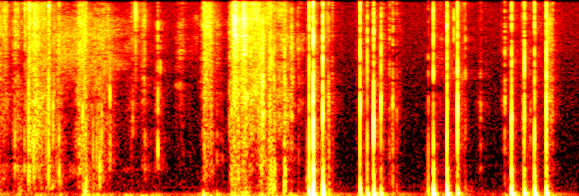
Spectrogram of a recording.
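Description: A small, sealed, hollow brown cardboard shipping box, with its contents not visible, is held up near the face in both hands while fingertips and nails tap and scratch its sides. Soft, dry scratching and rustling over the first three seconds gives way to a run of sharp, quick taps with a dull, low hollow thump and no ring.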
